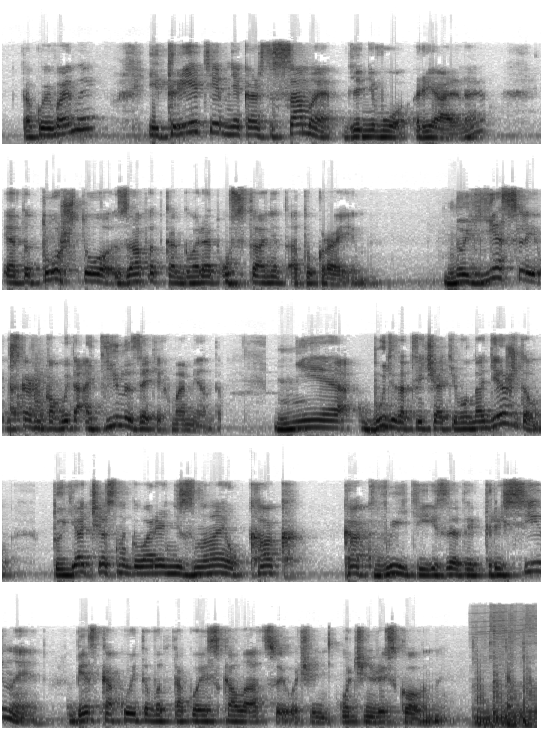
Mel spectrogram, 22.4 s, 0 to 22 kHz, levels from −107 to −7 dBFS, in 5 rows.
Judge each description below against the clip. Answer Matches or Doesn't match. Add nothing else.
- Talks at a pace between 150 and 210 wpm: Doesn't match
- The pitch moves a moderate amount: Matches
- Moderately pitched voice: Matches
